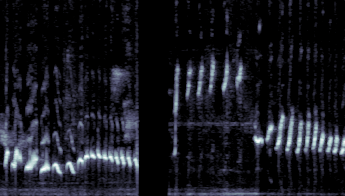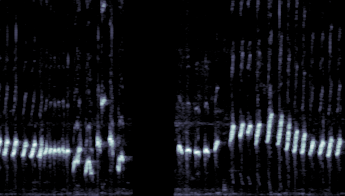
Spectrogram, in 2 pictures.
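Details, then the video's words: Caged white-rumped shama singing as a trainer to stir other shamas: fast strings of clear whistled notes, some falling series, broken by brief silences and a few sharp high chips. "burung murai batu gacor AMPUH buat PANCINGAN dan MASTERAN murai batu agar bunyi GACOR EMOSI"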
